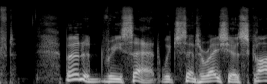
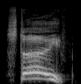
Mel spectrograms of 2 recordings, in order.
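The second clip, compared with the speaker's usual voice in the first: much higher bellowed name. A narrator's reading. The wife calling her husband from the bar, bellowing. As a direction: holler across the pub. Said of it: "she bellowed".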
